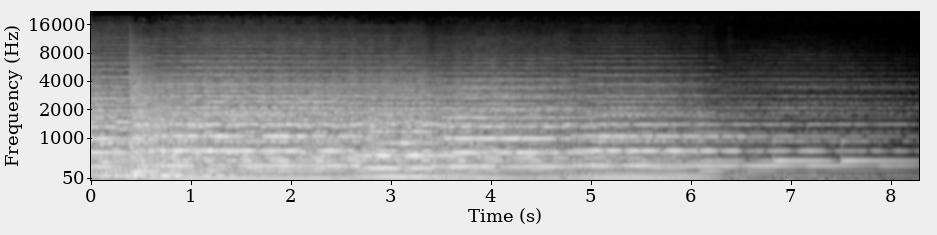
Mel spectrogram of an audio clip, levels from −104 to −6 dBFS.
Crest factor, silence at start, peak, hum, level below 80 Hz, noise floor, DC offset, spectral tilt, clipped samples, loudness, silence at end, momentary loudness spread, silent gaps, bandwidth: 16 dB; 0 s; -2 dBFS; none; -30 dBFS; -40 dBFS; under 0.1%; -7 dB/octave; under 0.1%; -18 LUFS; 0.15 s; 17 LU; none; 13 kHz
